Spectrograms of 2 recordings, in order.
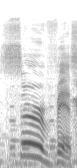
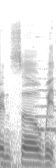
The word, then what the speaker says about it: surface: ว่า Surface นะ ครับ แต่ เขา ออก เสียง เป็น ว แหวน เป็น เซอร์วิส นะ ครับ เซอร์วิส ที่ สำคัญ ครับ ตัว v นะ ครับ ก็ อยู่ ใน หมวด หมู่ เดียว กัน กับ ฟ ฟัน และ ฟ ฝา นะ ครับ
